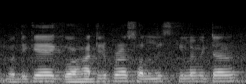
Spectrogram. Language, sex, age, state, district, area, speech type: Assamese, male, 30-45, Assam, Nalbari, rural, spontaneous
